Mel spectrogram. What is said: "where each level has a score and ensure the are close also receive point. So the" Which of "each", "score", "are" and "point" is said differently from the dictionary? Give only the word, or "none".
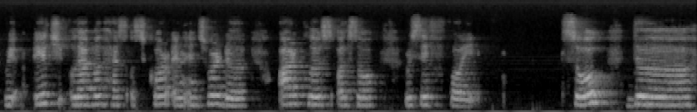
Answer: point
